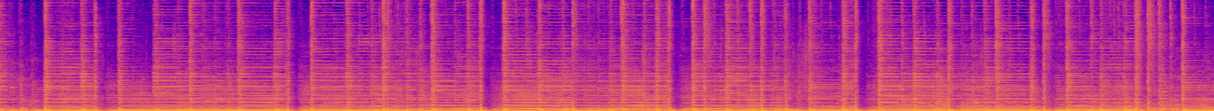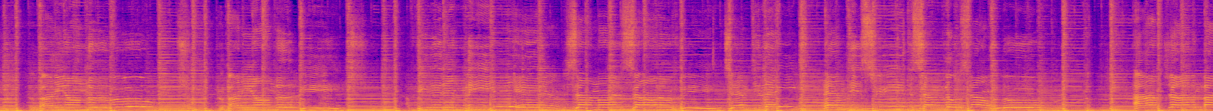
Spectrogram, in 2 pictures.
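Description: Live acoustic guitar strummed in a steady rhythm, with a cajon and small cymbal keeping the beat; about halfway through a man's singing voice comes in over it.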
